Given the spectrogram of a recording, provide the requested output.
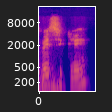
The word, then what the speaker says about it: basically: She was basically, Daniela, basically. Basically. Most of the words like this one, you don't pronounce the A like absolutely, basically, basically.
